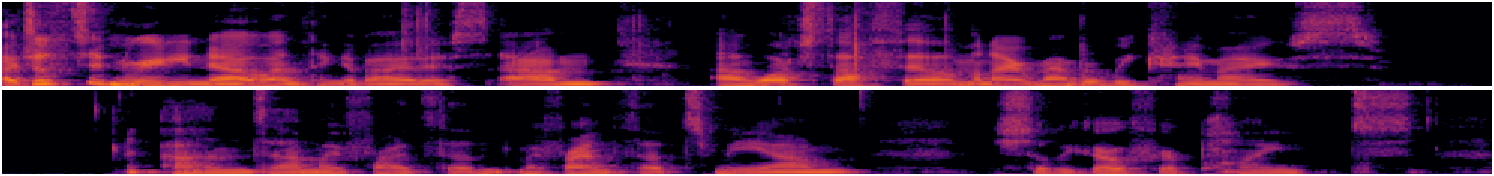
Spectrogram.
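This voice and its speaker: A woman's fairly low voice with a Dublin accent, at a moderate pace and with fairly even intonation. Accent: Dublin Irish. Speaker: marketing manager and LGBT activist. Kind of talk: casual chat. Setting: video call.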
